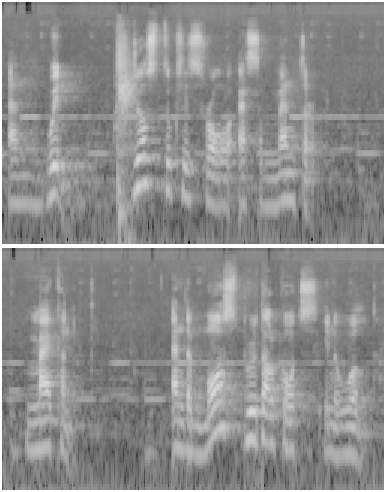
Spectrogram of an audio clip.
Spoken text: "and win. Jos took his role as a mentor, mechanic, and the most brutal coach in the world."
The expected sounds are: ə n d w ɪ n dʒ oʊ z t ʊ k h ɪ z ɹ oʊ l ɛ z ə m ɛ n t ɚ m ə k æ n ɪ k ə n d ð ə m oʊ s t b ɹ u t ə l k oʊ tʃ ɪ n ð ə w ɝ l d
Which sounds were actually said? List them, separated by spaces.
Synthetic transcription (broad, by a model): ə n w ɪ n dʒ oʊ s t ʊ k h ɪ s ɹ oʊ l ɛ s ə m ɛ n t ɚ m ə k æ n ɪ k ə n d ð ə m oʊ s t b ɹ u t ə l k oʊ s ɪ n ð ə w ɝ l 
